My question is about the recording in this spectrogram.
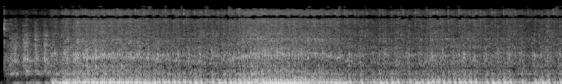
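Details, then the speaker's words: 1982 Yamaha Maxim 650 motorcycle, cracked fuel petcock hose found, starter wonky; catches within half a second, revs up smoothly and settles into an even, slightly high idle, running nicely. "so the starter was wonky on this but feels real nice honestly that idles up and feels nice"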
